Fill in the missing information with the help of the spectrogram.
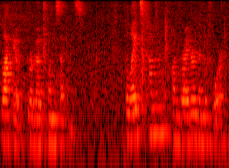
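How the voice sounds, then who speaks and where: A woman's voice: medium pitch, fairly even intonation, normal speed. A woman reading stage directions as scripted narration for a play reading. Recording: echoey room, distant mic, noisy.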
